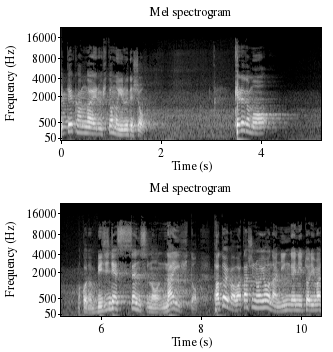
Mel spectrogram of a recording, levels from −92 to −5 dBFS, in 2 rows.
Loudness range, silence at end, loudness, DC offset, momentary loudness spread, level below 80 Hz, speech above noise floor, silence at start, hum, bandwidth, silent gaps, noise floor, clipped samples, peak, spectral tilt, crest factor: 5 LU; 0 s; -20 LUFS; under 0.1%; 13 LU; -60 dBFS; 34 dB; 0 s; none; 13 kHz; none; -53 dBFS; under 0.1%; 0 dBFS; -4 dB/octave; 20 dB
